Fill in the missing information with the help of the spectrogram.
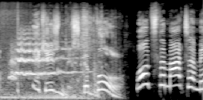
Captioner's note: tires screeching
